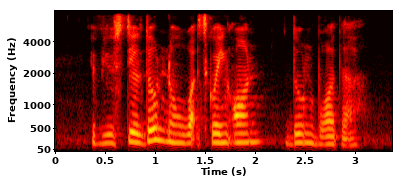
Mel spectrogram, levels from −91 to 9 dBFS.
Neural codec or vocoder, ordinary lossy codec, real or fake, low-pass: vocoder, 22.05 kHz, 80 mel bands, HiFi-GAN; none; fake; 7.2 kHz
